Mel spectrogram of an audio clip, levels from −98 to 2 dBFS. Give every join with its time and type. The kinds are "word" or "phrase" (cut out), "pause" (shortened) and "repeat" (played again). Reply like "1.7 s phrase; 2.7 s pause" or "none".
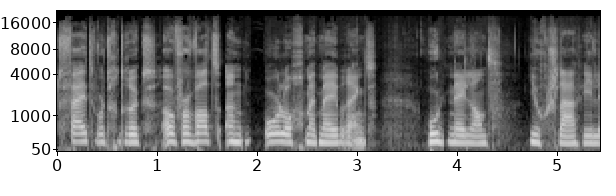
1.1 s word; 2.1 s word; 2.6 s word; 3.9 s word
